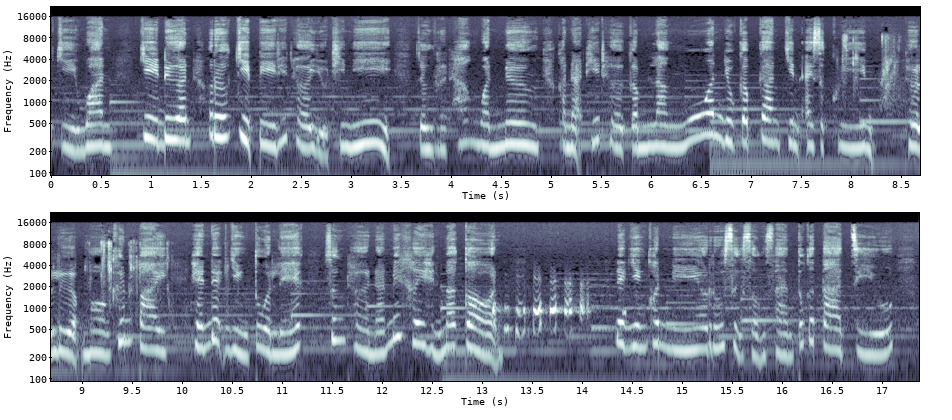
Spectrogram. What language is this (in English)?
Thai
